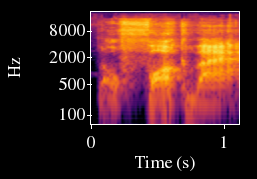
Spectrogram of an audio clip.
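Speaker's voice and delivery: rough, very low, deep gruff bass voice. Retelling a man who turns around and starts bashing, in a deep gruff voice. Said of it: "in this real deep gruff voice".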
